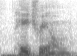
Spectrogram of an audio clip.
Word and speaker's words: Patreon: They have I found out how to pronounce it. It's Patreon.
